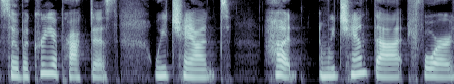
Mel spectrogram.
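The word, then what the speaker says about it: Har: one is the word hud it's spelled h-a-r but it's pronounced h-u-d hud and that mantra means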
